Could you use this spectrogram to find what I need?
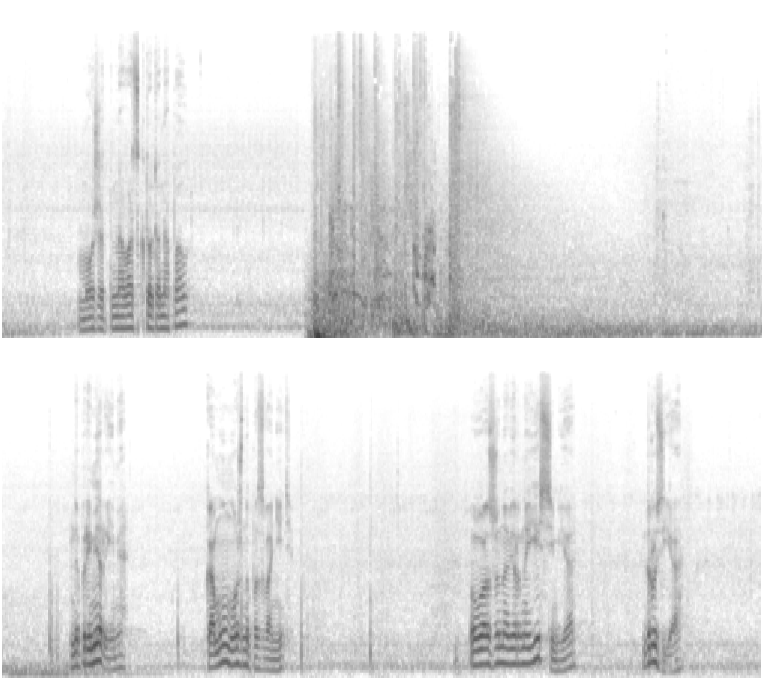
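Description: A middle-aged man speaks calmly and questioningly, close by.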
